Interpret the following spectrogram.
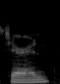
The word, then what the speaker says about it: Jaron: This, actually, I was thinking about the title earlier today, but my name is Jaron. Pronounced. Said like Jared, but with ON instead of ED.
